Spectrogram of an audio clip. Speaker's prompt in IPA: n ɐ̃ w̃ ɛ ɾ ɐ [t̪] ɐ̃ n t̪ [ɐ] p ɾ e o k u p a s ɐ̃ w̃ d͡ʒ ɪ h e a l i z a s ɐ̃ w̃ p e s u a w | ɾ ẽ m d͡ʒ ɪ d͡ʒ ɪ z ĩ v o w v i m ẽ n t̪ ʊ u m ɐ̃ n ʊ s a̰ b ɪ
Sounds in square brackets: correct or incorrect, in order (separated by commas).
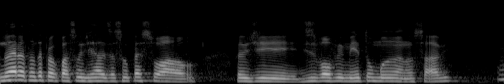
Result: correct, correct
